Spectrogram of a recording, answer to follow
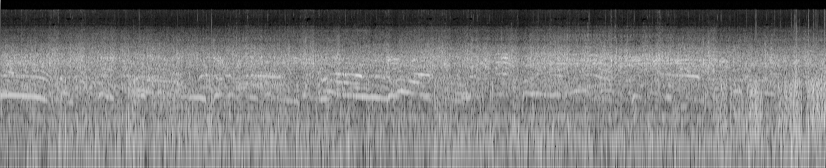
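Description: Motorcycle engines running steadily with wind rushing over the microphone, under many men's drawn-out shouts and yells that cheer on the racing horse carts. The shouting grows louder near the end.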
